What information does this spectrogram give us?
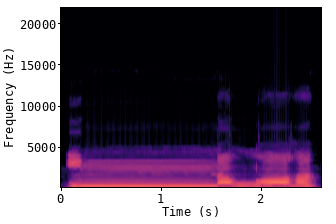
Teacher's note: خود بخود ناک میں بھن بھناہٹ جو غنہ کے معنی ہے وہی آپ کو وائبریشن مینس محسوس ہو رہا ہوگا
